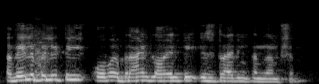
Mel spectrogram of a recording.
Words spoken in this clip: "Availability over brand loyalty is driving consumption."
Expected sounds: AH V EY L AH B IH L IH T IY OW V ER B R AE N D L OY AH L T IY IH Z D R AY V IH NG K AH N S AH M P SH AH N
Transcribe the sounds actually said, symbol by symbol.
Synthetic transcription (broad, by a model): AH V EY L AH B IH L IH T IY OW V ER B R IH N D L OY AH L T IY IH Z D R AY V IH NG K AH N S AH M P SH AH N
